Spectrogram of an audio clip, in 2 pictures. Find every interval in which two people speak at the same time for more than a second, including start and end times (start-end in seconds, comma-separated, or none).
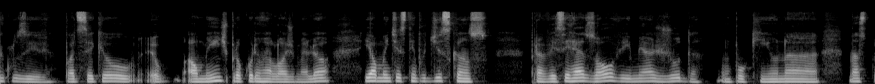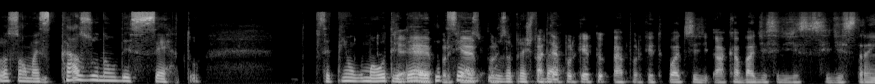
12.7-14.4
